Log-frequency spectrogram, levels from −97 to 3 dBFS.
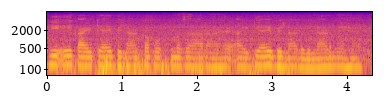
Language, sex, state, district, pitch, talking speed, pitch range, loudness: Hindi, male, Gujarat, Valsad, 125 Hz, 205 wpm, 120-130 Hz, -17 LUFS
